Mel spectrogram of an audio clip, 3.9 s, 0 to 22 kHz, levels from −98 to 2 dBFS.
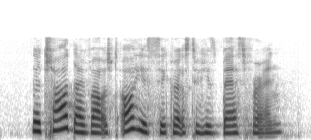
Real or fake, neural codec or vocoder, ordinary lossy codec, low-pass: fake; codec, 16 kHz, 4 kbps, FunCodec, trained on Chinese and English, 50 frames a second; none; 7.2 kHz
